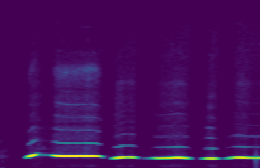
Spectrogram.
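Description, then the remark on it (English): A person whistles a short, fluty melody imitating a synth line: five sustained notes with small pitch slides between them, clear, with no talking. “I can't do it with my voice, but I'll do it. I'll try to do it with the whistle.”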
